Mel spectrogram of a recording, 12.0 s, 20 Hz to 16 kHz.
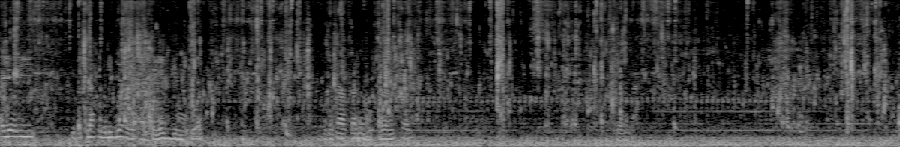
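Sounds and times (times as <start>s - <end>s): steady low rumble: 0.0s - 12.0s
water lapping against boat hull: 0.0s - 12.0s
splashes or knocks: 10.2s - 12.0s.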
